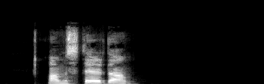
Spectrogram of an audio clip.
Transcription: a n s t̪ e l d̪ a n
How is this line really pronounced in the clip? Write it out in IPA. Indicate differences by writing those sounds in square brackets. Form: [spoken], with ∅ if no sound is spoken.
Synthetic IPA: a [m] s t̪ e [ɾ] d̪ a [m]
